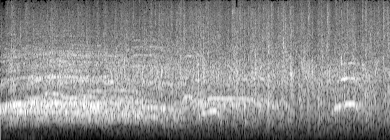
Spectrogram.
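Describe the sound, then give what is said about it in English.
Audience applause at a live show, a dense, loud, steady wash of clapping that holds for the whole stretch and eases slightly near the end. “Give it up for Roy and Michael, everybody.”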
